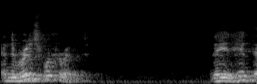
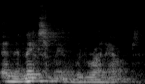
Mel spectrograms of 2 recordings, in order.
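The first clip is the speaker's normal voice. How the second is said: preacher lowering his voice for the sacrifice; hushed solemn sermon close; 3 semitones lower, 7 dB quieter than usual. Acted. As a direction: let it sink in quietly.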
